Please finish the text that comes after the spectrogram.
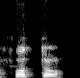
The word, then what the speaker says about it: photo: Ok, acuérdate que es nada más no pronunciar la última letra y también y que el acento es al final. No es foto, sino foto.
